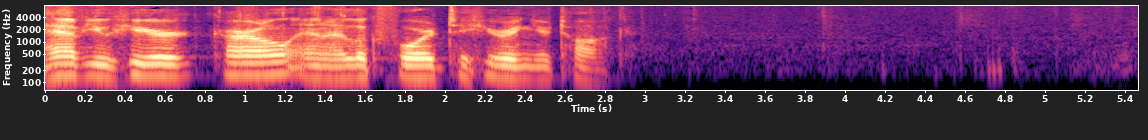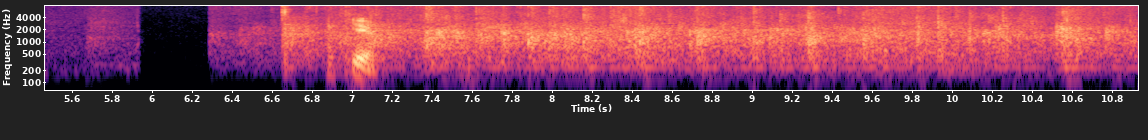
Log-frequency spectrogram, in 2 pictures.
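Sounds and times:
speech: 0.0s - 3.0s, 7.0s - 7.3s
audience clapping: 6.3s - 10.9s.

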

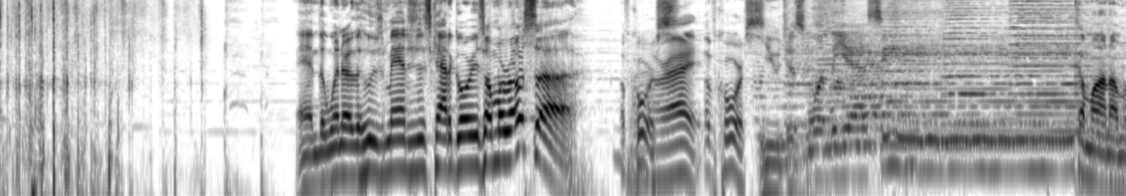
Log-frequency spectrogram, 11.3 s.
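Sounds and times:
award envelope paper tearing and rustling: 0.0s - 2.9s
speech: 3.0s - 9.8s, 10.8s - 11.2s.

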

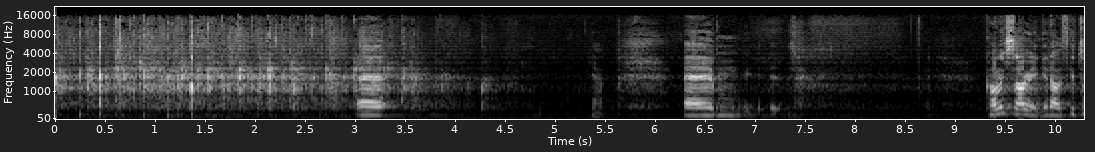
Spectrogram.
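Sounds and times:
scattered applause: 0.0s - 4.6s
steady hiss: 0.0s - 10.2s
speech: 3.0s - 3.4s, 9.3s - 10.2s.

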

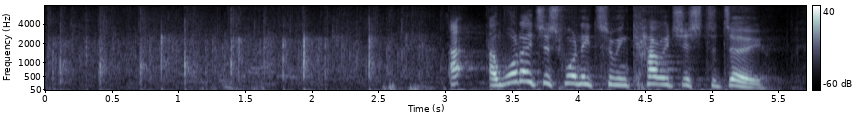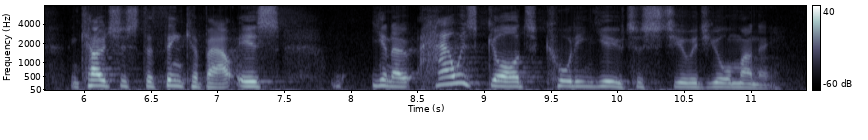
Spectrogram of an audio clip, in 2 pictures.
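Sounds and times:
audience applause: 0.0s - 3.1s
speech: 3.3s - 11.3s.

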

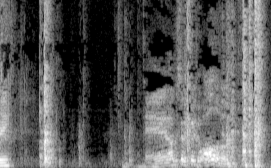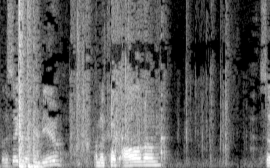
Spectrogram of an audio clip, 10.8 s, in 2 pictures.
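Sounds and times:
speech: 0.0s - 0.3s, 3.4s - 8.8s
crinkling plastic as a Dollar Tree food package is opened: 0.0s - 0.8s, 6.7s - 10.8s.

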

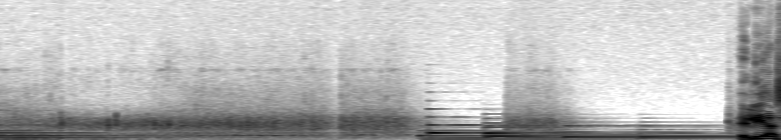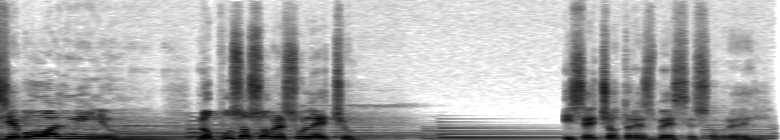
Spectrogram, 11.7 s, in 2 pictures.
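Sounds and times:
audience applauding: 0.0s - 4.9s, 5.5s - 9.0s
speech: 5.6s - 8.8s, 10.2s - 11.7s.

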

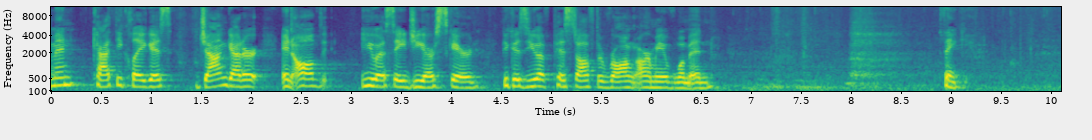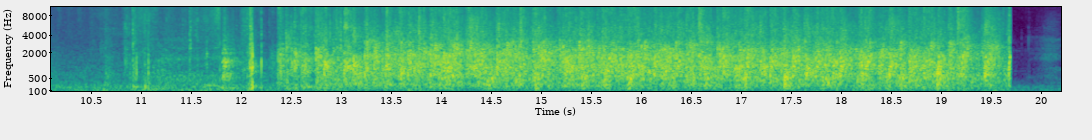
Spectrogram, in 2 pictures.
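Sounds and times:
speech: 0.0s - 6.7s, 8.9s - 9.2s
audience applause: 12.2s - 19.7s.

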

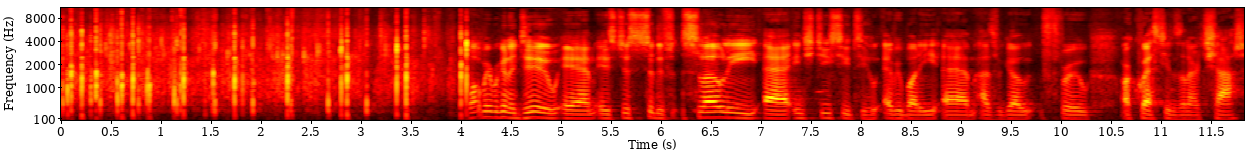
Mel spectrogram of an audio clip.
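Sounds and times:
audience applause: 0.0s - 4.2s
speech: 4.1s - 11.8s.

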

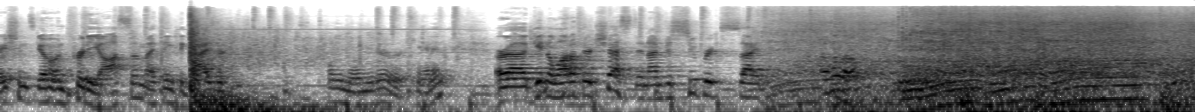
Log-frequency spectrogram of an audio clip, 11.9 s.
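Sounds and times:
speech: 0.0s - 9.3s
chainsaw revving: 7.6s - 11.9s.

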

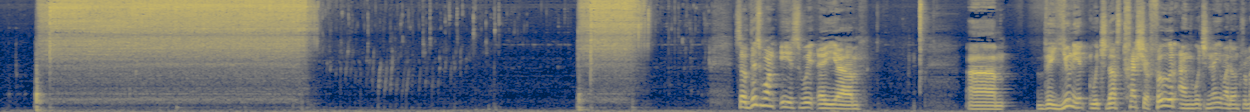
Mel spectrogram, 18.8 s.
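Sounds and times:
water dripping and small splashes: 0.2s - 10.9s
tap running into a kitchen sink: 8.7s - 9.6s
speech: 11.1s - 13.0s, 14.5s - 18.7s.

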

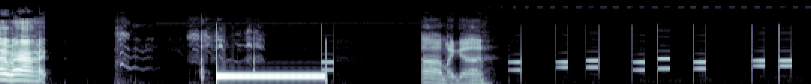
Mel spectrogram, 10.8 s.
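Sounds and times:
speech: 0.0s - 0.7s, 5.6s - 6.6s
telephone dialing tones: 2.9s - 4.4s.

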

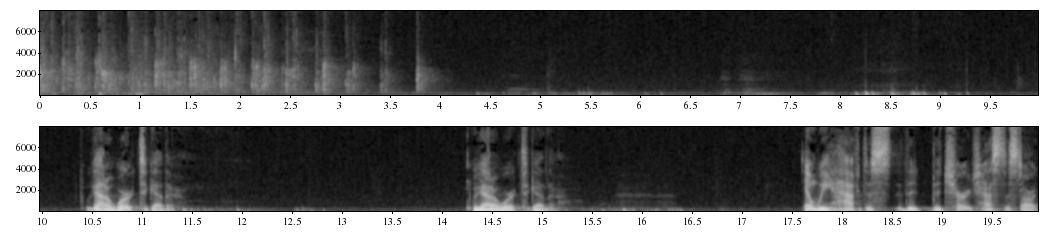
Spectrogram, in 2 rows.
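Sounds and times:
audience applause: 0.0s - 4.0s
speech: 10.5s - 11.5s, 14.7s - 15.2s, 18.0s - 19.9s.

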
